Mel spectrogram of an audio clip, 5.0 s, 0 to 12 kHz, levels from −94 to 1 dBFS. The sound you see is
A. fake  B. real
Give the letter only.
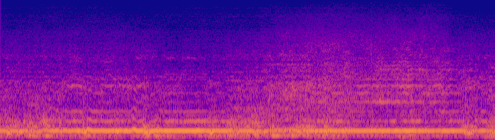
A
